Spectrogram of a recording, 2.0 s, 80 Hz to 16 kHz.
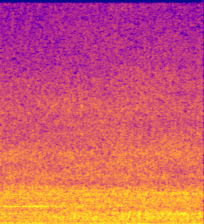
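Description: Wind rushing over the rider's microphone, mixed with road and engine noise from a Zontes 350E scooter cruising steadily at about 37 km/h.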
